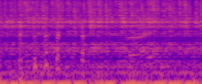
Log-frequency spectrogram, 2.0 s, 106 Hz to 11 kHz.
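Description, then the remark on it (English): An older big block Chevy V8 engine with a lumpy cam revs, rumbling loud with a lumpy, loping beat, its deep uneven exhaust pulses throbbing steadily throughout with no voices. “I'm going to say, yeah, it's a lumpy exhaust note.”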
